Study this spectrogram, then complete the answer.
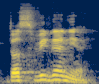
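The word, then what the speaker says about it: до свидания: it goodbye is Sweden ah don't be Daniel dosvedanya don't get any easy everyone everyone remembers now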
